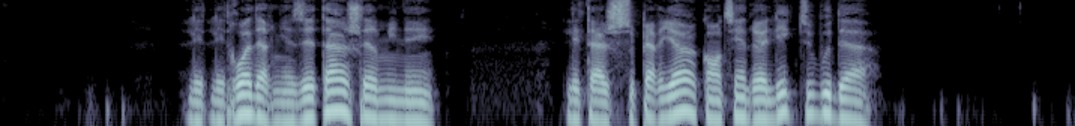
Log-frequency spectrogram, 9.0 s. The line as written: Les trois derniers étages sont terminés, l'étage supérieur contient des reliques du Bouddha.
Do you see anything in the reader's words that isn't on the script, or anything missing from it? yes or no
yes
